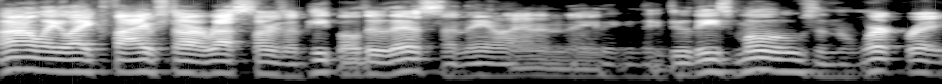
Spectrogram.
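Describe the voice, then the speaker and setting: At a fairly quick pace, a man does a put-on character voice at a medium pitch. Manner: mocking, exaggerated nerd voice.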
